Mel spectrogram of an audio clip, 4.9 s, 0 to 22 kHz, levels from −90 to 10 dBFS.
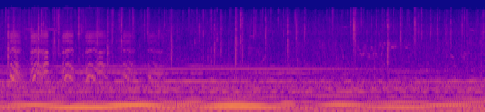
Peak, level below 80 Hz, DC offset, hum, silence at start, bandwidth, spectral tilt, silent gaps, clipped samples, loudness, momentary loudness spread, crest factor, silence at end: -16 dBFS; -44 dBFS; under 0.1%; none; 0 s; 15.5 kHz; -6.5 dB/octave; none; under 0.1%; -29 LUFS; 9 LU; 12 dB; 0 s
